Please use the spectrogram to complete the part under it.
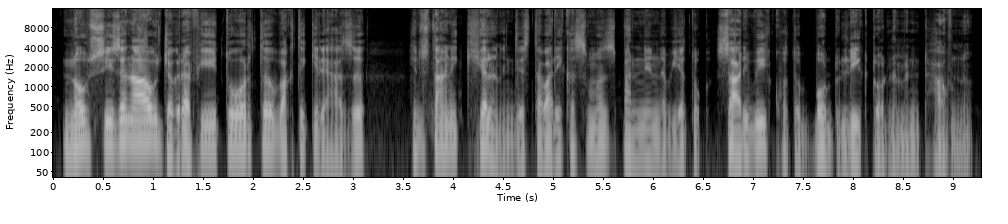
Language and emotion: Kashmiri, neutral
